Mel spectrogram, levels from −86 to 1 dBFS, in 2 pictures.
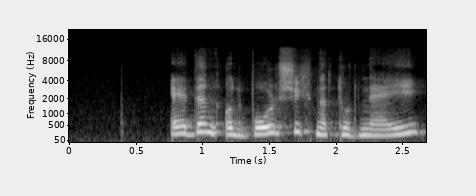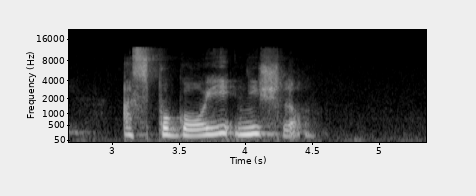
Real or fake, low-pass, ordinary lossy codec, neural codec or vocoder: real; 10.8 kHz; Opus, 16 kbps; none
